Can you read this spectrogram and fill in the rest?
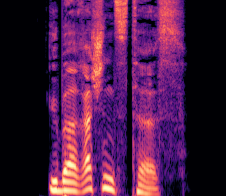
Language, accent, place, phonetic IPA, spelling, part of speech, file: German, Germany, Berlin, [yːbɐˈʁaʃn̩t͡stəs], überraschendstes, adjective, De-überraschendstes.ogg
- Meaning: strong/mixed nominative/accusative neuter singular superlative degree of überraschend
